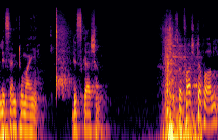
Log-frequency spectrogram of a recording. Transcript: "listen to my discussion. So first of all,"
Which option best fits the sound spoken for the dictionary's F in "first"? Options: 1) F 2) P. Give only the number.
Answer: 1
